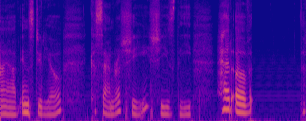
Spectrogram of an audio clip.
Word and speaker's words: Shea: storytelling festival and I have in studio Cassandra shei she's the head of did I say your last name wrong that's okay oh God sh sh you know I asked her three times already Cassandra Shay I'm sorry head of theater and festivals at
